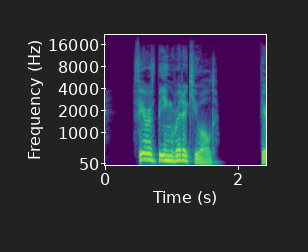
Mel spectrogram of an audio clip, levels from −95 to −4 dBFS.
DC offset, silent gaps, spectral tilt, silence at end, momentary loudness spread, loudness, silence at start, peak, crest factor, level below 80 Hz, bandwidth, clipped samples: under 0.1%; 1.81-2.30 s; -7.5 dB/octave; 0 s; 11 LU; -19 LUFS; 0.5 s; -4 dBFS; 16 dB; -50 dBFS; 13.5 kHz; under 0.1%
